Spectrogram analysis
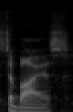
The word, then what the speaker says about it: Tobias: Yeah, toe bias. Oh, right on. Okay, it is Tobias. Tobe bias.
